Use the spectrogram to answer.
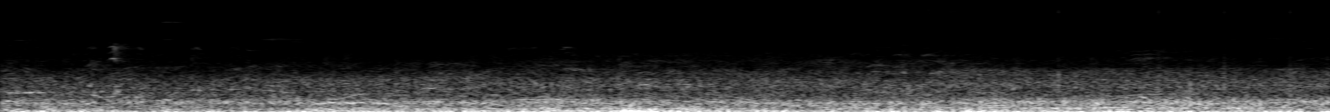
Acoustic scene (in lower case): residential area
